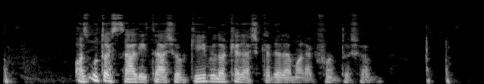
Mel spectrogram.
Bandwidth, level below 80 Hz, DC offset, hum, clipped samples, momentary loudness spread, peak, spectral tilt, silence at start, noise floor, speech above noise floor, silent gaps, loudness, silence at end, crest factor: 11.5 kHz; -56 dBFS; under 0.1%; none; under 0.1%; 21 LU; 0 dBFS; -6 dB/octave; 0.05 s; -54 dBFS; 36 dB; none; -18 LUFS; 0.35 s; 20 dB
